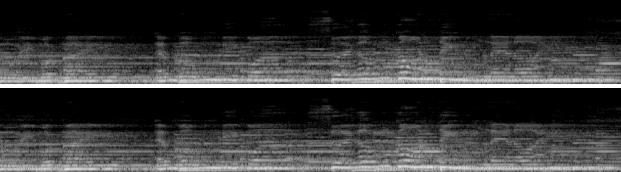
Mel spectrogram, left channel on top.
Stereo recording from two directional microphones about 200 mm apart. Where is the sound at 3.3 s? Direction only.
Centre (ahead or behind).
